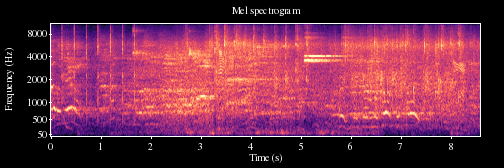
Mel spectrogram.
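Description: Basketball game in a gym: a ball bouncing on the hardwood court amid shouting and cheering from spectators and players, echoing in the hall. A short referee's whistle sounds about five seconds in.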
